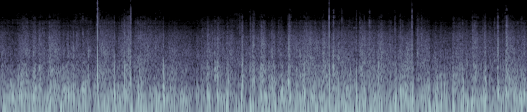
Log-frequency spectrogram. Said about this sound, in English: Did you see that thing? That was a missile.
